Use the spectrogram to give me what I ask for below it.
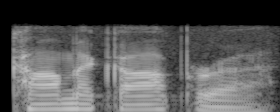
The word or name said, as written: comic-opera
